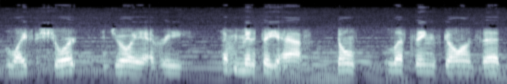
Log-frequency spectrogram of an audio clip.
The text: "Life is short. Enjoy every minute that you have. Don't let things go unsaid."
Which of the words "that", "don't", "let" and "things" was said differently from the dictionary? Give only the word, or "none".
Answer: none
